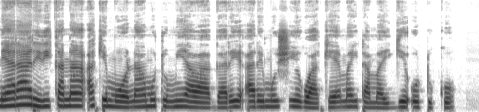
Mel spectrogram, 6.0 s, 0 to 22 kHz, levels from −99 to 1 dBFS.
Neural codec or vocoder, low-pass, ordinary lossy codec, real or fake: none; none; none; real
